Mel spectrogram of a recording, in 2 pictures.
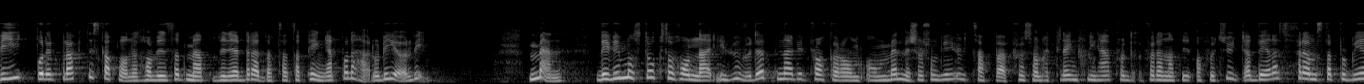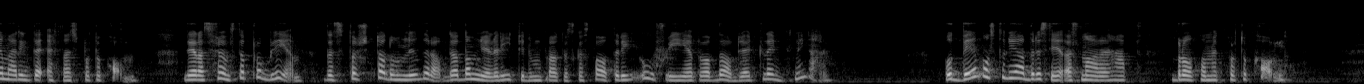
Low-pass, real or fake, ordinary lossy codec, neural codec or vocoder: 7.2 kHz; fake; none; autoencoder, 22.05 kHz, a latent of 192 numbers a frame, VITS, trained on one speaker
